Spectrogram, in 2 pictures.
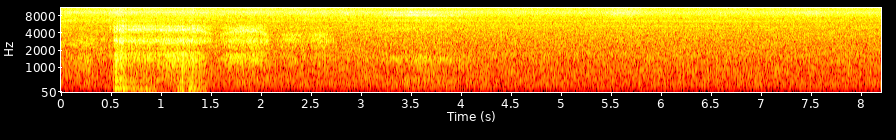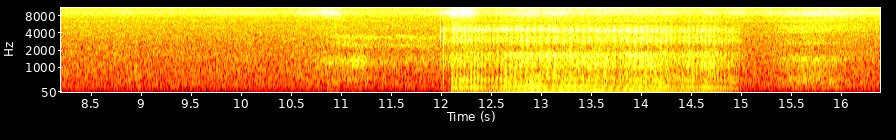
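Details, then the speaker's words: Loud, rumbling snores from a sleeping dog named Diesel, two long snores with a quiet stretch between them; loud enough to wake the owner from a sound sleep. "He woke me up from a sound sleep, you guys. That boy can snore, I'm telling you what."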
